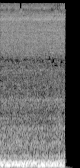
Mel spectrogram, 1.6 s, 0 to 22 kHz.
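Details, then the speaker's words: Burnham Hydronics Independence low-pressure steam boiler, model PIN5SNI-ME2, built 06/2008, during safety system walk-through: after pilot clicking, the burner lights with a short, steady low roar and no popping, surging or flutter; normal clean firing. "Yeah, you can hear the fire and you can maybe even see I don't know if you can see it, but there's there's fire happening now."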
